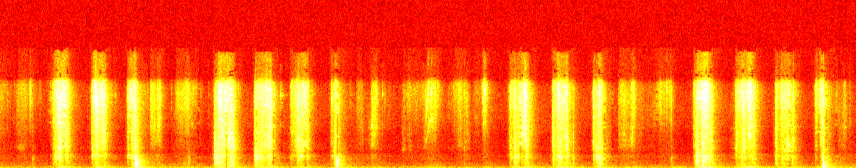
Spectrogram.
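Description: A deck of oracle cards shuffled by hand: a faint run of short, soft swishes, two or three a second, with a brief lull midway.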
